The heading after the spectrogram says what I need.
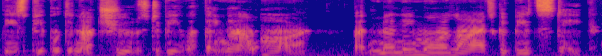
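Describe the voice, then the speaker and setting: A woman's voice: extremely low pitch, normal speed, slight background noise, low-quality recording. A woman playing a hard, unyielding middle-aged general in a video game, stern and commanding. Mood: grave, commanding. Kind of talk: scripted video game acting.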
